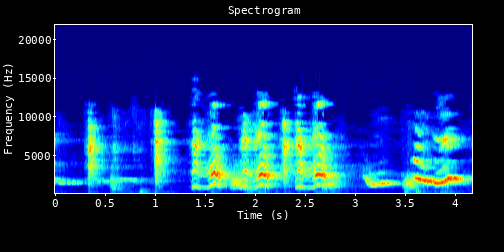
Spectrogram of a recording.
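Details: Kept laughingthrush (poksay) giving a short burst of wavering, warbled whistles and slurred notes, a few harsher squeaky notes mixed in, ending with a loud rising then falling whistle.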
